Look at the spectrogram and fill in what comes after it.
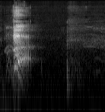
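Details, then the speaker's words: Girl with hiccups for about six minutes, possibly after inhaling a small cake: a single sharp, high-pitched squeaky hiccup with a sudden voiced catch, then a faint breath. "i've had hiccups for like six minutes now i sound like um a pig squealing"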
